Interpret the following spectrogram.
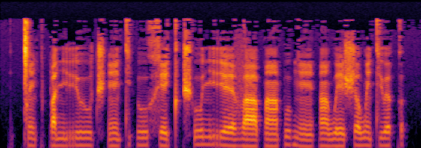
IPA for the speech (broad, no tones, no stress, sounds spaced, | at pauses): ǀ ẽ k p a nʲ rʲ uː t͡ʃʼ ẽ tʲ | u x e tʲ t͡ʃʼ uː nʲ rʲ ɛː v a p ã p u ɡ ẽ | ã w e ʃ ʌ w ẽ tʲ w ʌ k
